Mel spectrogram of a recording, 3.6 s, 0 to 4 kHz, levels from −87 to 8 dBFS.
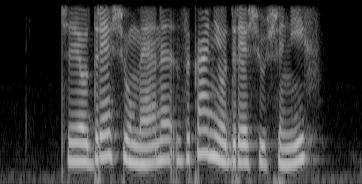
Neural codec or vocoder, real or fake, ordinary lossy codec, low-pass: vocoder, 24 kHz, 100 mel bands, Vocos; fake; none; 3.6 kHz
